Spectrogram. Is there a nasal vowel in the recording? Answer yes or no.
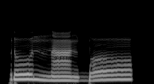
yes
